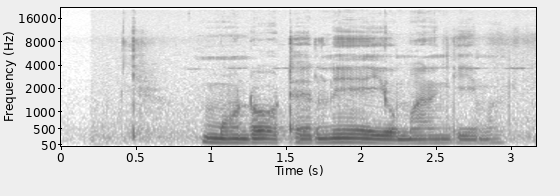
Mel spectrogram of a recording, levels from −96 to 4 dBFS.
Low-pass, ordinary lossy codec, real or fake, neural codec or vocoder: none; none; real; none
